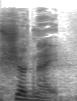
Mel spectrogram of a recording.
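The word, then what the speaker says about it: Suge Knight: Look up Shook Knight on Google for me, please.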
